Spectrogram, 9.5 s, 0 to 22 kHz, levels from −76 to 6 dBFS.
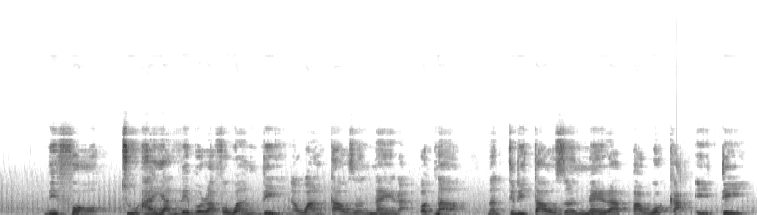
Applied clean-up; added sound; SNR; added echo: none; Aircraft; 20 dB; none.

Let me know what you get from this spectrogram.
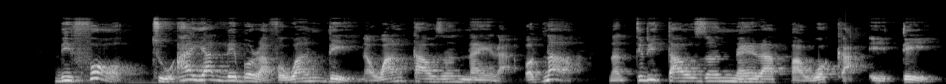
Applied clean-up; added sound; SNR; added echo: none; none; none; none.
